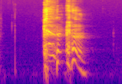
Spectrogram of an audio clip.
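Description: Two loud, harsh coughs in quick succession, each a broad burst with a raspy, slightly voiced tail, the second a bit longer, with near silence before and after.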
